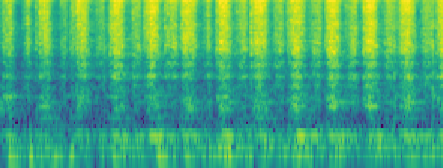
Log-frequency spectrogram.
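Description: Beetroot grated by hand for a Maharashtrian dhapata flatbread, giving steady, rhythmic rasping strokes that repeat quickly and closely with no talking.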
